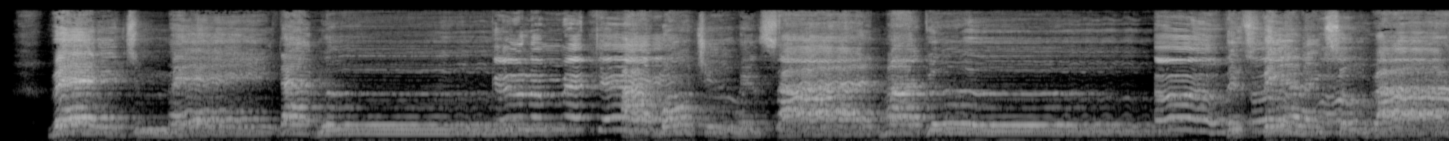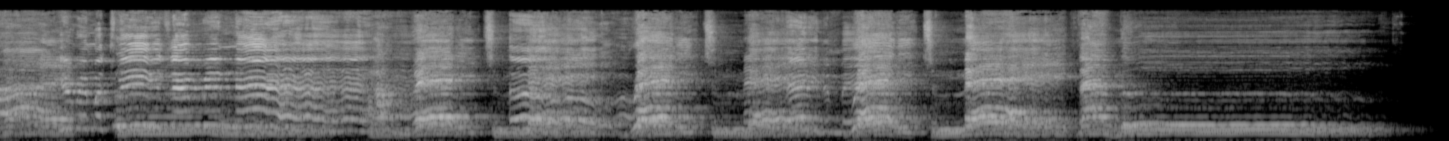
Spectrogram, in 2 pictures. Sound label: Vocal Group LXP Plate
